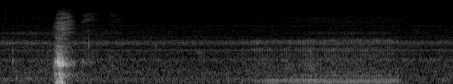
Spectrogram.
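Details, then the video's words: Redbone Coonhound snoring in its sleep. A sharp knock is followed by a soft, low, rattling snore that lasts about a second and a half. "Redbone Coonhound snoring away like an old man"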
